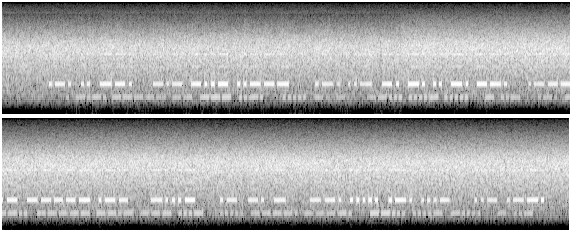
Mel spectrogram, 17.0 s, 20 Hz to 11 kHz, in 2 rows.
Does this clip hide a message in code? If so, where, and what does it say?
Yes: Morse code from 0.6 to 16.7 s, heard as two keyed tones, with radio static and fading. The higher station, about 26 wpm, 830 Hz: RIG KX2 RUNNING 10W <BT> ANT G5RV UP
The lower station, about 31 wpm, 420 Hz: EC0MOF 5NN 745 TU RZ0QOV 599 746 TU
